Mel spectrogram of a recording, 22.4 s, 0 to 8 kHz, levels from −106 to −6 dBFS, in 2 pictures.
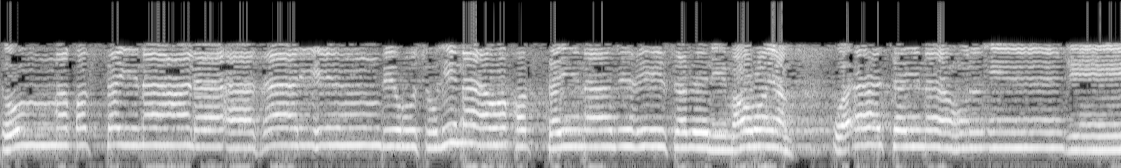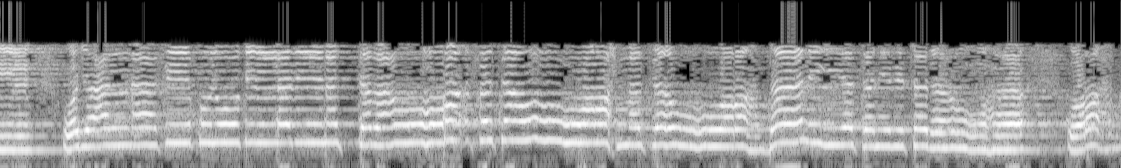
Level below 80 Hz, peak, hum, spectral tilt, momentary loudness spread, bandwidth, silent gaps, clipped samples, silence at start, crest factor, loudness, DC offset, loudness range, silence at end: -52 dBFS; 0 dBFS; none; -5.5 dB/octave; 5 LU; 8 kHz; none; 0.1%; 0 s; 10 dB; -10 LUFS; 0.1%; 1 LU; 0 s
